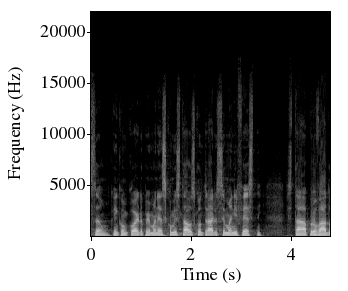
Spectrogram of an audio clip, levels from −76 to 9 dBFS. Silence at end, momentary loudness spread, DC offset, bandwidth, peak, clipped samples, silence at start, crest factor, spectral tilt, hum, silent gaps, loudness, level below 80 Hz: 0 s; 6 LU; under 0.1%; 14.5 kHz; -4 dBFS; under 0.1%; 0 s; 12 dB; -7 dB/octave; none; none; -16 LUFS; -36 dBFS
